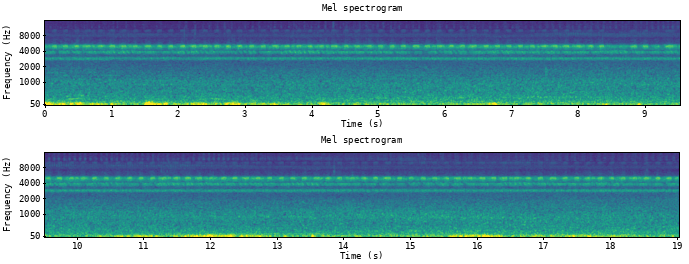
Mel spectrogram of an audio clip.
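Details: Night-time crickets along a quiet road keep up an unbroken, rapidly pulsed high-pitched trill, layered in two steady bands, while soft low rumbles come and go underneath.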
